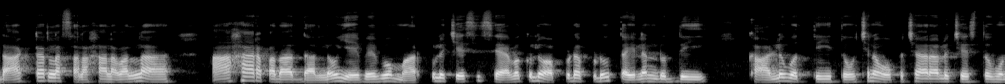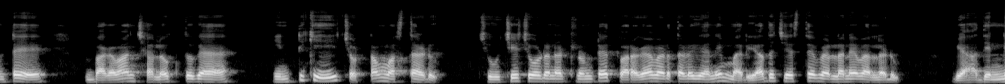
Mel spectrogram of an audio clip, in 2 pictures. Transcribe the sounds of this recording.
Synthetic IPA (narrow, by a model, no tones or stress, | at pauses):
ɖaːk̚ʈɐɾlɐsɐlɐhaːlɐʋɐlːɐ | aːhaːɾɐpɐd̪aːɾd̪aːlːo̞ːeːʋeːʋo̞ːmaːɾpulut͡ʃe̞ːsisɛːʋɐkuluɐpːuɽɐpːuɽut̪ɐjlɐɳɖɾud̪ːi | kaːɭːuʋot̪ːit̪oːt͡ʃinɐupɐt͡ʃaːɾaːlut͡ʃe̞ːst̪uːuɳʈe̞ː | bʱɐɡɐʋaːnt͡ʃɐloːkt̪uɡaː | iɳʈikit͡ʃuʈːɐmʋɐst̪aːɽu | t͡ʃuːt͡ʃit͡ʃuːɽɐnɐʈluɳʈe̞ːt̪ʋɐɾɐɡaːʋɛɽɐt̪aɽuɡaːnimɐɾjaːd̪ɐt͡ʃe̞ːst̪e̞ːʋɛɭːɐneːʋɛɭːɐɽu | ʋjaːd̪inː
